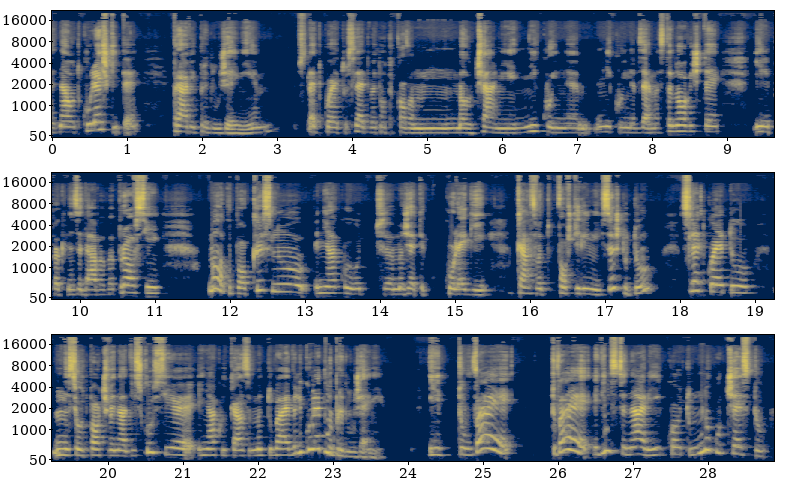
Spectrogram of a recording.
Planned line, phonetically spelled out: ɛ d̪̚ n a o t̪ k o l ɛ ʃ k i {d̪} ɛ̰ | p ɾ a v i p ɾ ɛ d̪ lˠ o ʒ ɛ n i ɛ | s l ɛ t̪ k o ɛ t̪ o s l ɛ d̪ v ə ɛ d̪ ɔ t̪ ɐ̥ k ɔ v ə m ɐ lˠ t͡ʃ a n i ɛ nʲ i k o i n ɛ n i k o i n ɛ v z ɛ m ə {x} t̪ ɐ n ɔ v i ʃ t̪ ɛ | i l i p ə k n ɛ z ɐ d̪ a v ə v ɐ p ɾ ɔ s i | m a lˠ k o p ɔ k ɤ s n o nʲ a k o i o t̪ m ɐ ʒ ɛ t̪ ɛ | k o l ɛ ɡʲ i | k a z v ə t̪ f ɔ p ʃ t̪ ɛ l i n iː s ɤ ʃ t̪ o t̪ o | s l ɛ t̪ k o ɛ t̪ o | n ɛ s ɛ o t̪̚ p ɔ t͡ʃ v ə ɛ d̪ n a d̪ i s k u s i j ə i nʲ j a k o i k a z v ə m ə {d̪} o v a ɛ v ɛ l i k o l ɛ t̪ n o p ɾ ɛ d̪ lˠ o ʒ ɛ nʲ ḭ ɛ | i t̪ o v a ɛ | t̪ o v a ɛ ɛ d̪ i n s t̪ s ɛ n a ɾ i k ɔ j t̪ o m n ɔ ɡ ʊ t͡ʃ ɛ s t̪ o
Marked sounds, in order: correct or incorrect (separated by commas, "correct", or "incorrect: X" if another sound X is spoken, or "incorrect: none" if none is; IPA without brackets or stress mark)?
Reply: incorrect: t̪, incorrect: s, incorrect: t̪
